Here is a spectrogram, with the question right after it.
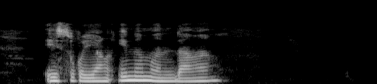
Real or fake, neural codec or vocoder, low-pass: real; none; 7.2 kHz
